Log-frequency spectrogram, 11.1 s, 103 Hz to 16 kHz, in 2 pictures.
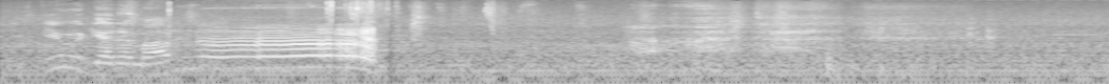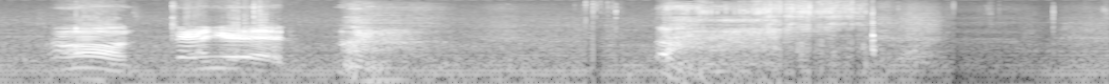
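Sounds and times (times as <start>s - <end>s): low hum: 0.0s - 11.0s
man groaning with effort: 0.9s - 2.0s, 7.2s - 7.8s, 8.8s - 9.8s.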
